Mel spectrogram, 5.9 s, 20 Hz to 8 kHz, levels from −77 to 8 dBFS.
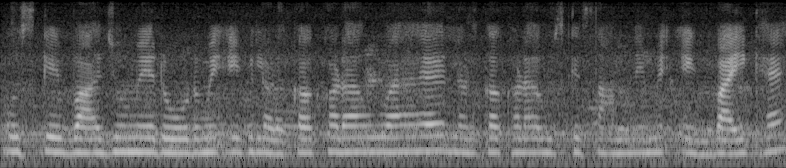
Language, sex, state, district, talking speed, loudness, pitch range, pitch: Hindi, female, Chhattisgarh, Raipur, 195 wpm, -20 LUFS, 205-220 Hz, 215 Hz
